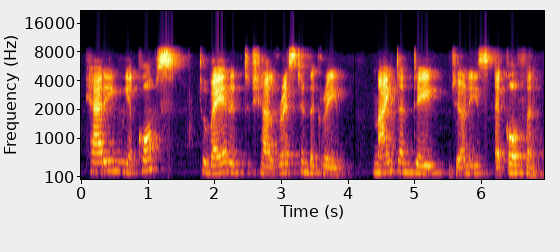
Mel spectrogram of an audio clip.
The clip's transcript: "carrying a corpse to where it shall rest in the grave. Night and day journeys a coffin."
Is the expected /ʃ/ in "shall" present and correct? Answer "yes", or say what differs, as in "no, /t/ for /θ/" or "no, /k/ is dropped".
yes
